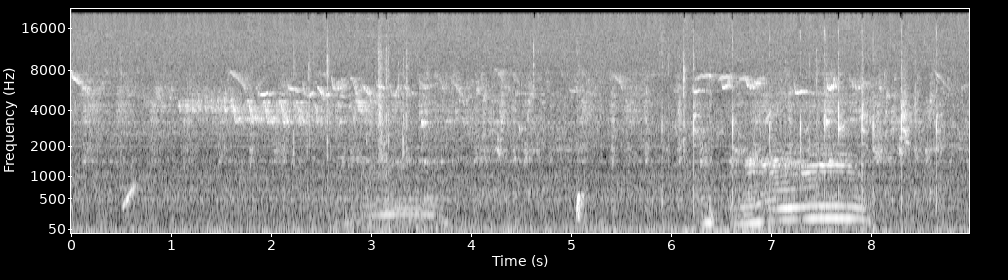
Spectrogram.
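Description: Cattle low on a farm, several drawn-out moos at moderate distance rising over a steady bed of insect buzz and outdoor ambience, with a sharp knock partway through.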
